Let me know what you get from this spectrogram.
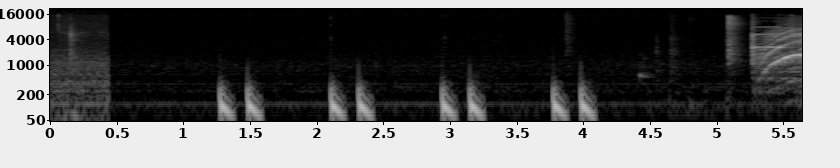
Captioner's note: heart pounding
